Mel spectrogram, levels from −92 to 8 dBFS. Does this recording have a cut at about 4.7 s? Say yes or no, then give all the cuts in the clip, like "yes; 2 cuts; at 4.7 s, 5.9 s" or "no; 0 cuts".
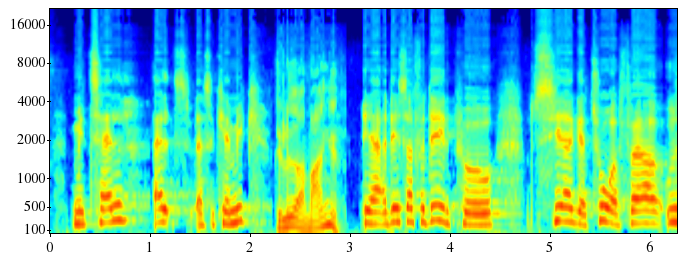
no; 2 cuts; at 1.0 s, 2.2 s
